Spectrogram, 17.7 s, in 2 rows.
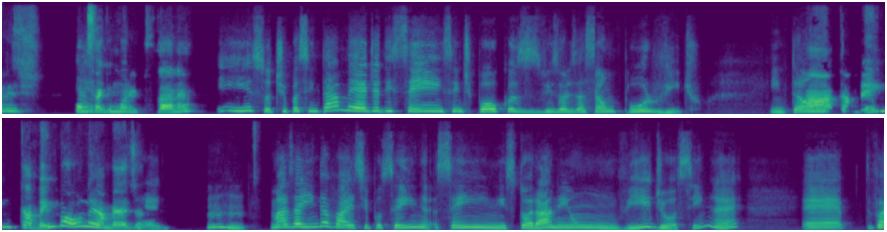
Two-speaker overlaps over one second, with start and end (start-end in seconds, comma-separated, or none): none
